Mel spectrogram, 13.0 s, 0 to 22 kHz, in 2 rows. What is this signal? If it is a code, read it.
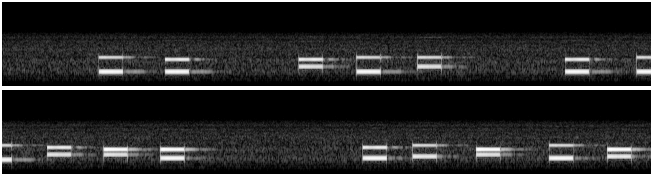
DTMF, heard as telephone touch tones, dialled by hand, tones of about 240 ms, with hum. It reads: 32 03# 230*4 59*67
